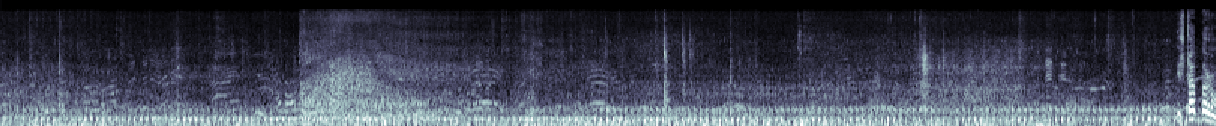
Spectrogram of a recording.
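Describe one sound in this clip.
A motor engine chugs steadily with a fast, even throb.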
